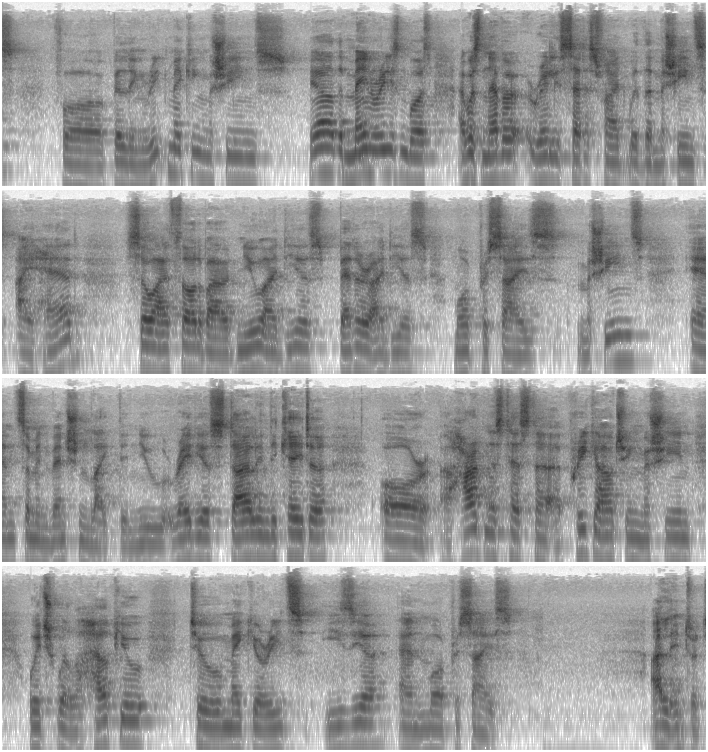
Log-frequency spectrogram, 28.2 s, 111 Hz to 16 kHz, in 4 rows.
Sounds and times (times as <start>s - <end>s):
Speech: 0.0s - 26.3s, 27.6s - 28.1s.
